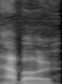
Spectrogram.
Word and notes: abo: Australian English

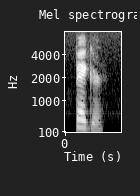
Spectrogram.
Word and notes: beggar: American English

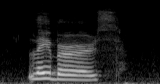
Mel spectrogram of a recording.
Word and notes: laborers: American English

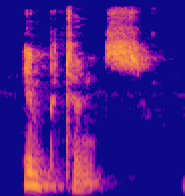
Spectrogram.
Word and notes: impotence: British English

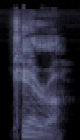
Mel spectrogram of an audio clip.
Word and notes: carer: Australian English

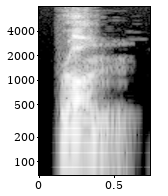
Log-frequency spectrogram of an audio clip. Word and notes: ron: Australian English

